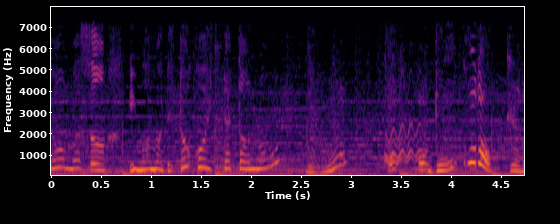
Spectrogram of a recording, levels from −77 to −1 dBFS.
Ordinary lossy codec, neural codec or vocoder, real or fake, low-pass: none; none; real; 7.2 kHz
